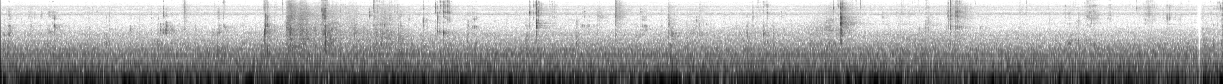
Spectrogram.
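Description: A person chewing food close to the microphone, with soft mouth sounds and scattered short crisp clicks, over a steady low hum.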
